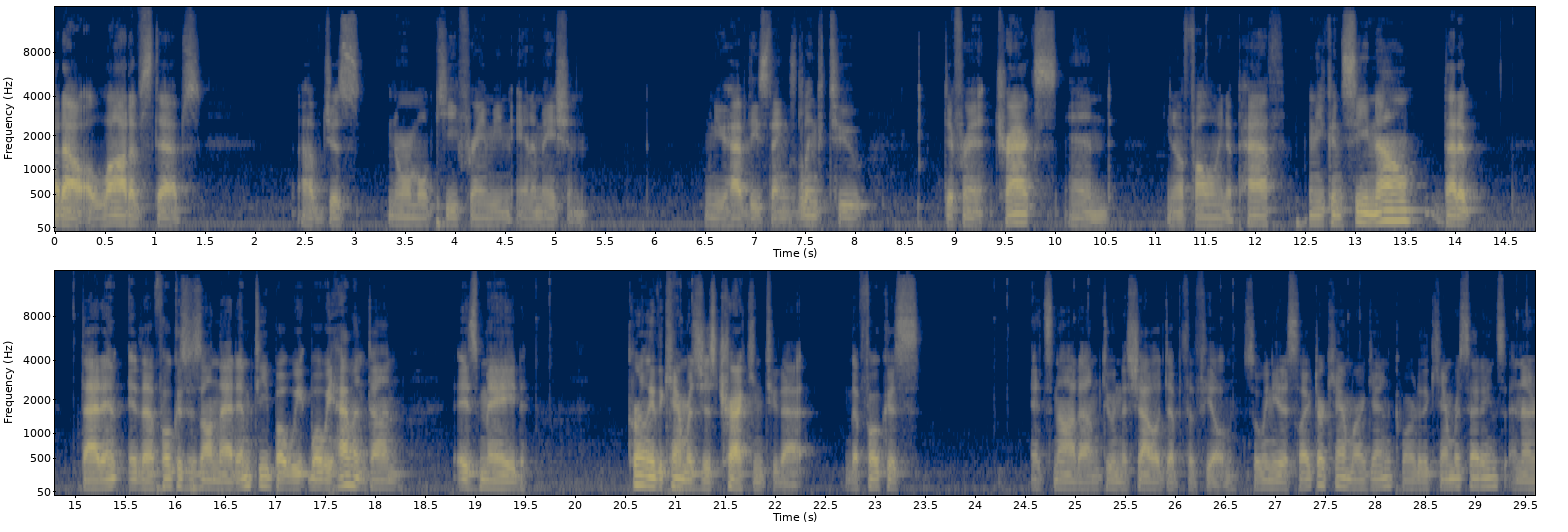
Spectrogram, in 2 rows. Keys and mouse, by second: 11.2 2, 12.2 1, 14.6-29.6 right drag.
